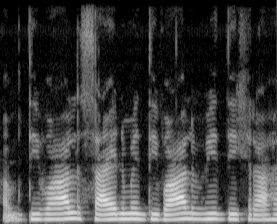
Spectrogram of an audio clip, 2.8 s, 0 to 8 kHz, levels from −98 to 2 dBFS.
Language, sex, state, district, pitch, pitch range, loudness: Hindi, female, Jharkhand, Deoghar, 185 Hz, 180-195 Hz, -16 LUFS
